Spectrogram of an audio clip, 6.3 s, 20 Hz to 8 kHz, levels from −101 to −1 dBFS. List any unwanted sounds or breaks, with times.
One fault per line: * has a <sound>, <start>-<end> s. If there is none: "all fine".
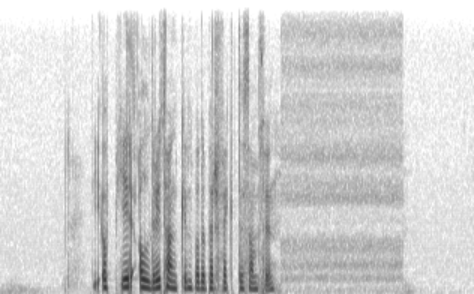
all fine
